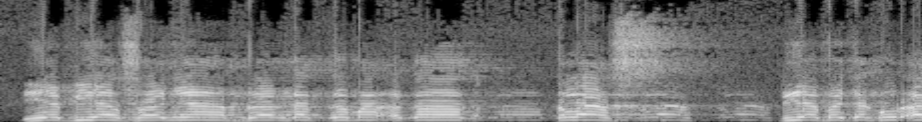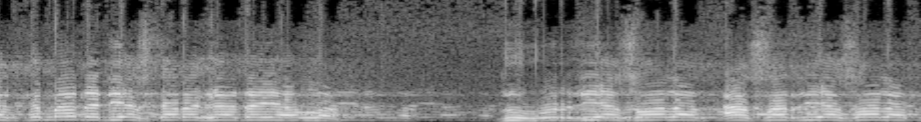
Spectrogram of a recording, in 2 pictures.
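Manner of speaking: high, pleading lament to God; lamenting earth. Acted. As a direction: plead like the earth missing its worshipper. Earth personified mourning the pious.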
